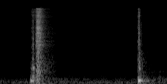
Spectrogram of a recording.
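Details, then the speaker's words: Rebuilt 722.9 automatic transmission on bench, compressed-air check of B1 clutch before valve body install; two crisp thuds about a second apart with short hiss, clutch applies firmly and holds. Normal clutch apply during air check. "and i can actually pull the nozzle away and it's holding so well that air is escaping as i'm pulling it away so that's a real nice air check on the b1 clutch"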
